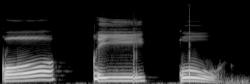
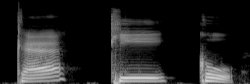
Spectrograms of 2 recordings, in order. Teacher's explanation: jadi qaf nggak ada nafas, kaf ada nafasnya, gitu ya. Kalau teman-teman melafalkan qaf masih ada nafasnya, berarti tandanya kurang dalam.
